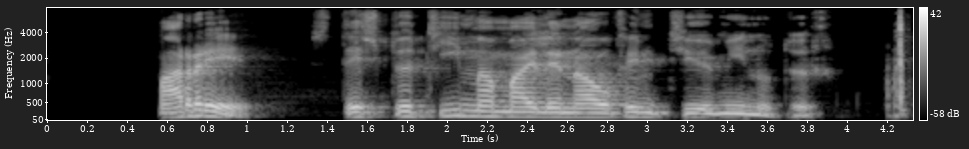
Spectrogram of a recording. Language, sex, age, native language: Icelandic, male, 70-79, Icelandic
